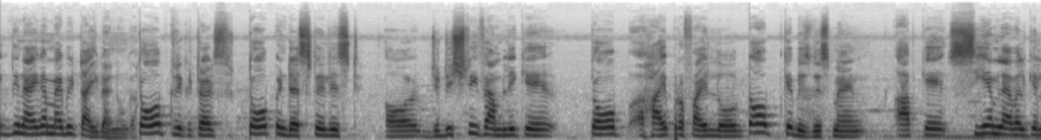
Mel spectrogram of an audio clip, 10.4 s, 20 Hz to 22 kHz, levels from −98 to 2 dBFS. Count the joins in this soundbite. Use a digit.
2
